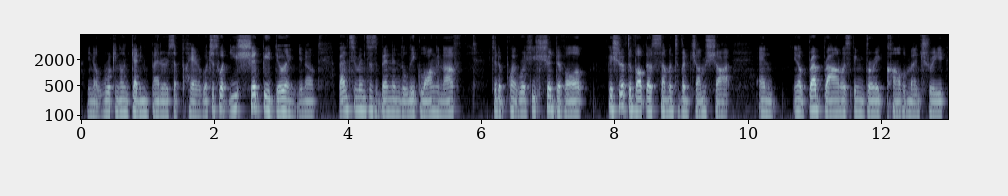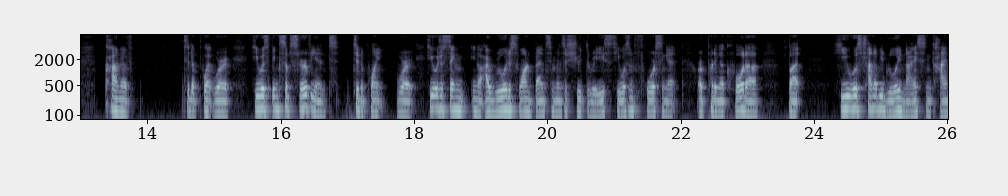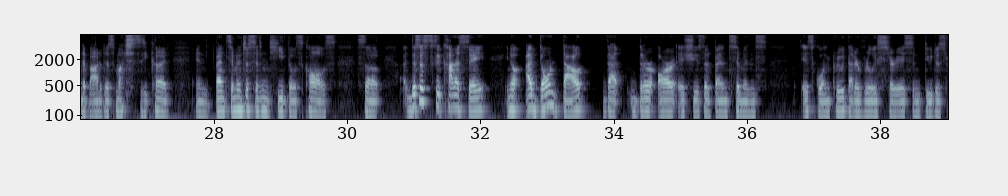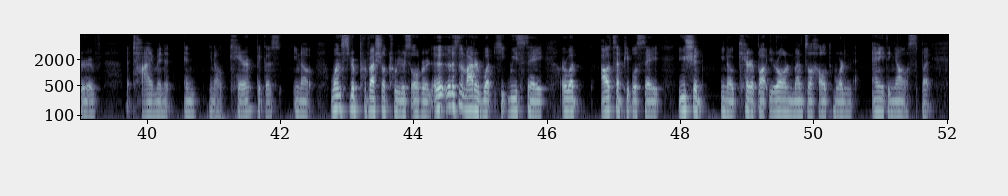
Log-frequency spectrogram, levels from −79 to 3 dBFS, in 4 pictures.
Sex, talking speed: male, 215 wpm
